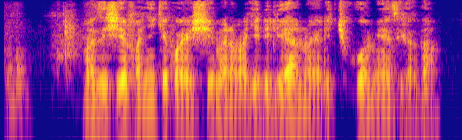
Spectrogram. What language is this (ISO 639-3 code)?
swa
